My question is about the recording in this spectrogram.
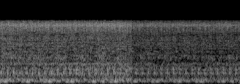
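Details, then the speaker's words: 2016 Chevy Silverado 1500 5.3 V8 with code P0300: uneven idle with a regular stumble of about two to three lopes a second; cylinder 7 still misfires, pointing to a fouled spark plug. "by that time our Cadillac converters are going to be shot it says cylinder number seven still misfiring"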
